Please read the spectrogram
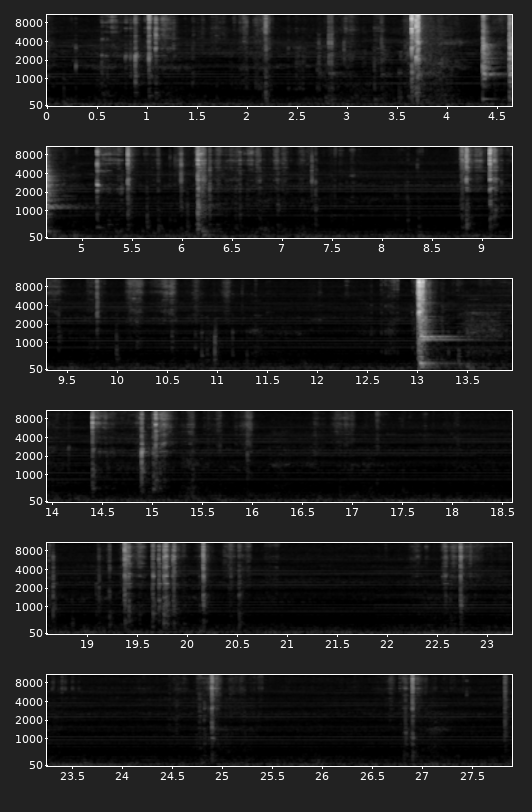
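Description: Scattered sharp metallic clicks and clinks from a band-type oil filter wrench being worked on a spin-on oil filter. The louder ones ring briefly, the loudest about four seconds in and again about thirteen seconds in.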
